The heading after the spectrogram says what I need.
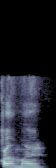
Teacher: قاف موٹی آواز ہے، یہ ہمارے حلق کے بالکل ٹاپ، جو حلق کا سب سے زبان کے قریب والا حصہ ہے، وہاں سے آواز نکلتی ہے. قمر.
